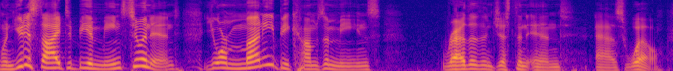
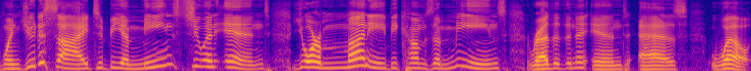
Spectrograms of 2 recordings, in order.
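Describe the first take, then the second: First: It is said in a plain, ordinary tone. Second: It is said in a happy, cheerful voice.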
